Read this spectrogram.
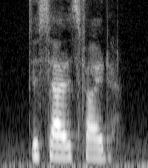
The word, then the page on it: unzufrieden: [ˈʔʊntsuˌfʁiːdn̩]; [ˈʔʊntsuˌfʁiːdən]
